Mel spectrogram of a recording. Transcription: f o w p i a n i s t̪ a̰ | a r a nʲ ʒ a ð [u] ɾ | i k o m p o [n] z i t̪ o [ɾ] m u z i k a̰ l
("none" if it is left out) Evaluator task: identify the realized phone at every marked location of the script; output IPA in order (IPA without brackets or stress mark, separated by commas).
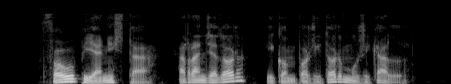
o, none, ɾ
